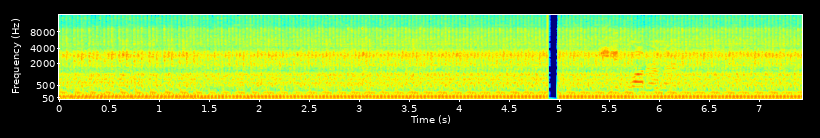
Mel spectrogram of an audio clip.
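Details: Yanmar 4JH4E marine diesel in a sailboat, first run after 10+ years sitting since 2006: steady, even smooth low idle rumble, no knocks, misses or hunting; oil pressure good, running healthy.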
